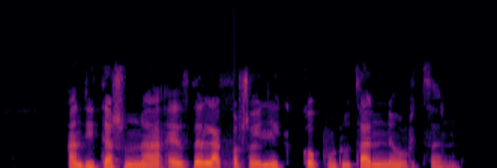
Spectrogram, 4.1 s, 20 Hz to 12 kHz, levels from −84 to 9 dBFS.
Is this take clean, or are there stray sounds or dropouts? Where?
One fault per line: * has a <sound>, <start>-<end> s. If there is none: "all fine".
* has a dropout, 1.8-2.0 s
